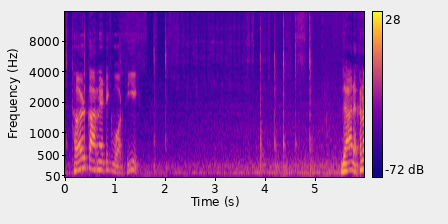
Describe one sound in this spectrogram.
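A marker taps and squeaks on a board.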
